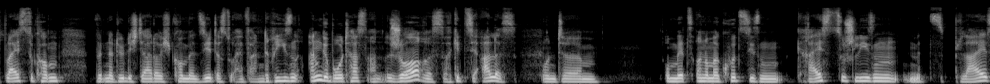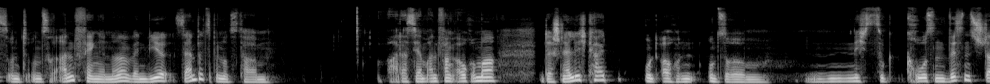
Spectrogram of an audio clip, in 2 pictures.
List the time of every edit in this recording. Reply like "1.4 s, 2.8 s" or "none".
none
